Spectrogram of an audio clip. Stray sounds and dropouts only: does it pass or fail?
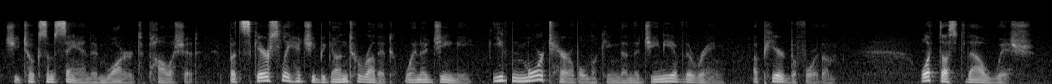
fail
